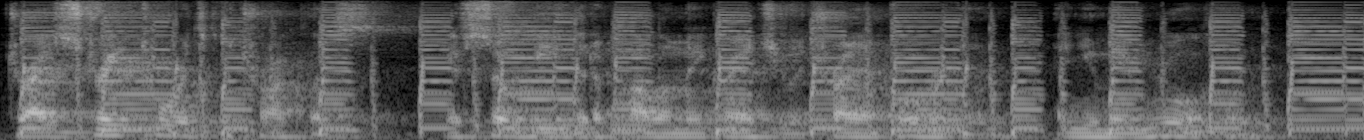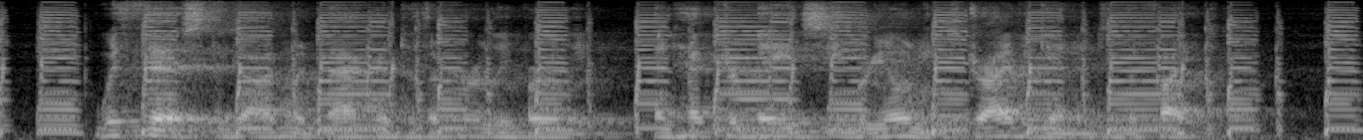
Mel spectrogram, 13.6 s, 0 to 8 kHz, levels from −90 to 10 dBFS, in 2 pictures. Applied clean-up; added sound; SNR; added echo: none; Guitar; 4 dB; reverberation time 1.2 s.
